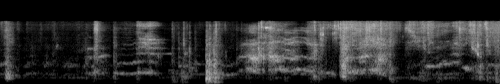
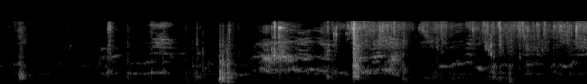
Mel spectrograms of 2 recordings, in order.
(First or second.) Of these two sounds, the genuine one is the second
